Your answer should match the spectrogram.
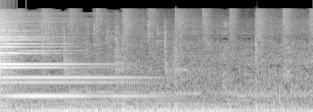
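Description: A single bright metallic ding: a bell-like strike that rings with several clear tones and fades away over about a second and a half.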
